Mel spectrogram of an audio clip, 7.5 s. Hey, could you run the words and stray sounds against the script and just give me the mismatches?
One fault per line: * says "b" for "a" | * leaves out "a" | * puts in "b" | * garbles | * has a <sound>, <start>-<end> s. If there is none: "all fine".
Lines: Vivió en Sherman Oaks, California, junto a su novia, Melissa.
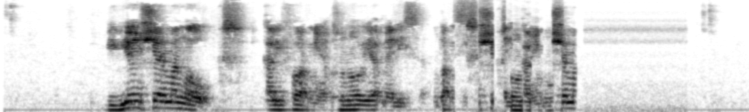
* leaves out "junto"
* garbles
